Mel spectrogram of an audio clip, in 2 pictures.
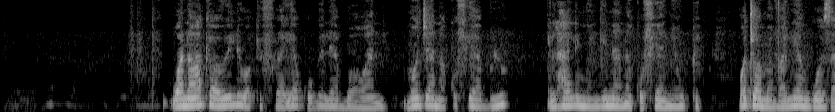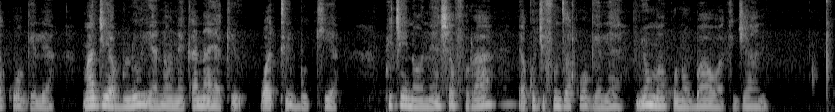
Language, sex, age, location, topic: Swahili, female, 25-35, Nairobi, education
